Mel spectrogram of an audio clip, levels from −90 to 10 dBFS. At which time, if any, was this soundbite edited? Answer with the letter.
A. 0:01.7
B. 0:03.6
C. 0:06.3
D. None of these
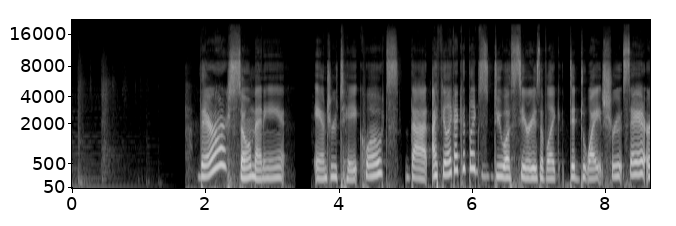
A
